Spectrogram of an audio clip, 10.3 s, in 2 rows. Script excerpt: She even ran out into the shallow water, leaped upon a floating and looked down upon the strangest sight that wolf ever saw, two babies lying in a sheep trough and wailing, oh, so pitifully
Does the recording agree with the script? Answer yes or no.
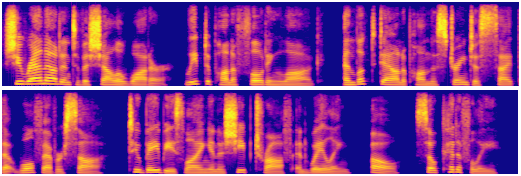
no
